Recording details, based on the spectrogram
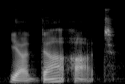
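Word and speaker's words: ידעת: Thus, for the verb yada, to know, to address a woman and say you know or knew, the pronunciation would be yada'at, yada'at.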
